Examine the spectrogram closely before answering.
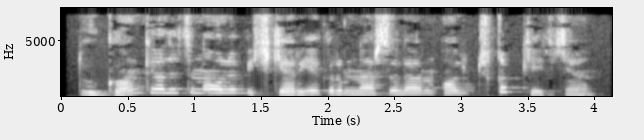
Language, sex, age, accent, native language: Uzbek, female, under 19, Buxoro, Uzbek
